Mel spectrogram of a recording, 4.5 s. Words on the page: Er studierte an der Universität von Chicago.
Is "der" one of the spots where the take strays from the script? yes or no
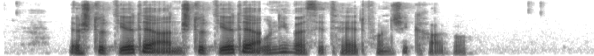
yes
